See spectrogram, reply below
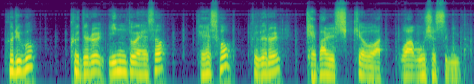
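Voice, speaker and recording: A man's voice: medium pitch, a little hiss or hum. A man pastor preaching a sermon in Korean, retelling scenes and acting out the quoted dialogue.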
